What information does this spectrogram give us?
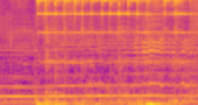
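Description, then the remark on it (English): A bell rings in a rapid series of bright strikes, each ding blending into a sustained, shimmering metallic tone that hangs on throughout, with some low rumble underneath. “bell ring. Ding, ding, ding, ding, ding, ding, ding.”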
